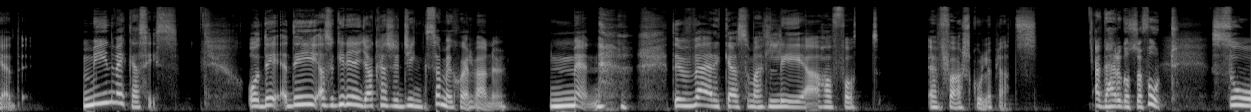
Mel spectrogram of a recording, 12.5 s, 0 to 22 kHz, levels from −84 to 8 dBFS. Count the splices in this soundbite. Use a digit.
0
